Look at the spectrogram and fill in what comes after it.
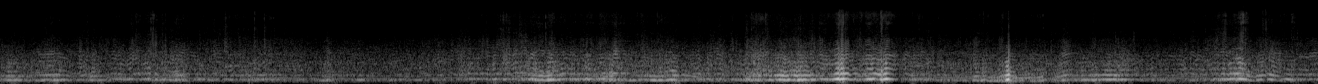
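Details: Inside a beehive, honey bees produce an even low drone with stacked overtones, rising in intensity midway with a few sharp close fly-by buzzes.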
